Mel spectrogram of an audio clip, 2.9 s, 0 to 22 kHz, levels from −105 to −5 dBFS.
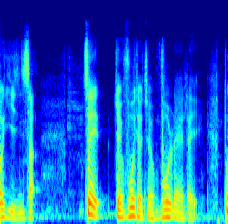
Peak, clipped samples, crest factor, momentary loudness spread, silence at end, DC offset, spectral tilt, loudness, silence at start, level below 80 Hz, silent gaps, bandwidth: -16 dBFS; under 0.1%; 20 dB; 13 LU; 0 s; under 0.1%; -6.5 dB/octave; -36 LUFS; 0 s; -68 dBFS; none; 11.5 kHz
